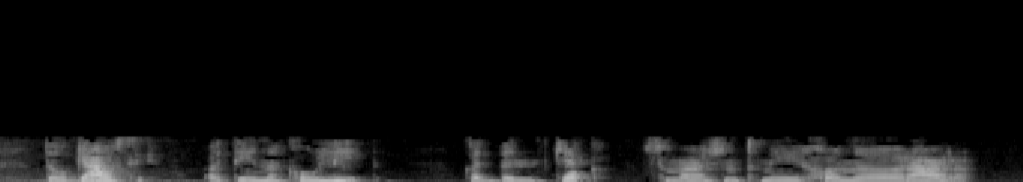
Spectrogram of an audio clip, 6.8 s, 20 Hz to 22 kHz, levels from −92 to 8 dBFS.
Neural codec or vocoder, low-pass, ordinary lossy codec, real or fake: none; 5.4 kHz; MP3, 24 kbps; real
